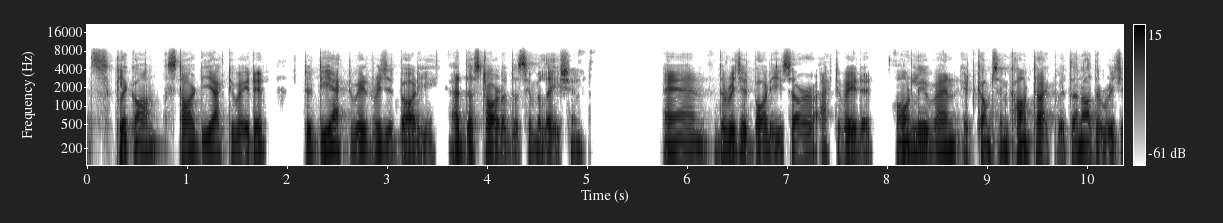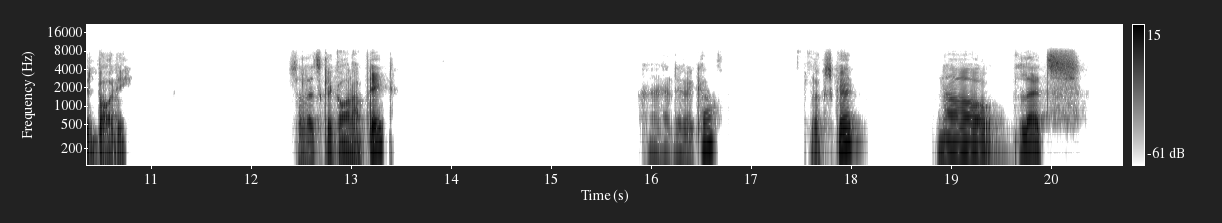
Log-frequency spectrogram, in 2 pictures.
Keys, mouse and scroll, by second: 4.7 click, 11.9-12.7 scroll down 2, 12.7 click, 13.8 space, 16.5 space, 17.3 click, 18.7-19.5 scroll up 3.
